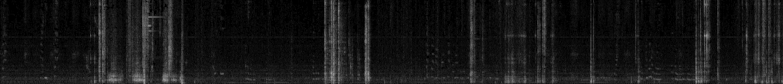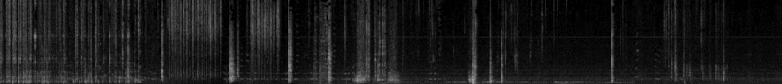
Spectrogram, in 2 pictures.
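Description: Kitchen clatter from cutlery on a ceramic plate: scattered sharp clinks and knocks, with a longer stretch of a fork scraping and mashing avocado onto toast about halfway through. Near the end a slotted spoon knocks against a steel saucepan and the plate as a poached egg is lifted out.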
